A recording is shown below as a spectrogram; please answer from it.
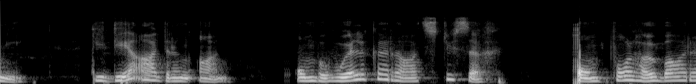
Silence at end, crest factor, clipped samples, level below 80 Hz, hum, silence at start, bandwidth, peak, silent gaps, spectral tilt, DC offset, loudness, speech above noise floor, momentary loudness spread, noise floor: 0 s; 20 dB; under 0.1%; -50 dBFS; none; 0 s; 9.6 kHz; 0 dBFS; none; -7.5 dB/octave; under 0.1%; -19 LUFS; 58 dB; 13 LU; -77 dBFS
